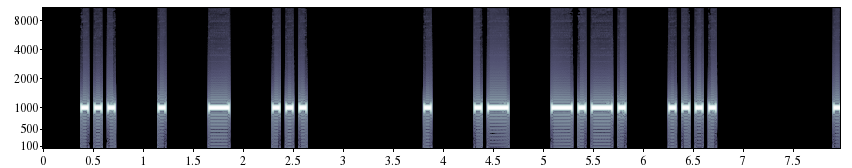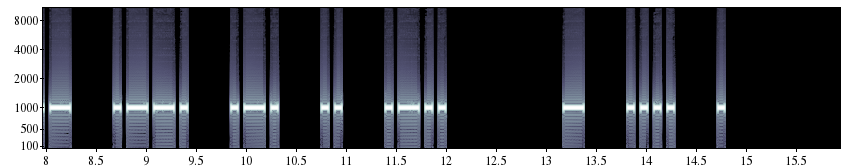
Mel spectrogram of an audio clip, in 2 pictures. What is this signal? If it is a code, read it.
Morse code, heard as a keyed tone, about 18 wpm, spaced as for 12 wpm, 1000 Hz. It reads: SETS EACH APRIL THE
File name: qotdfiles / 12wpm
